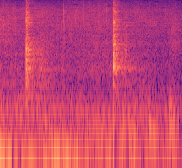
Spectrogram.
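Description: Bibimbap ingredients cooking on a Blackstone griddle, a soft steady sizzle broken by two sharp scrapes of a spatula stirring the food, close by with no talk.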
